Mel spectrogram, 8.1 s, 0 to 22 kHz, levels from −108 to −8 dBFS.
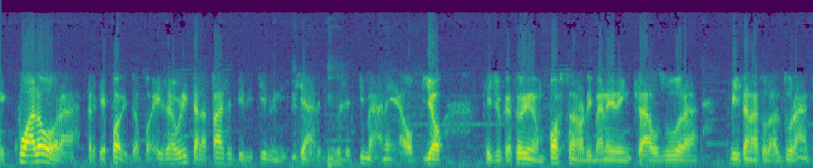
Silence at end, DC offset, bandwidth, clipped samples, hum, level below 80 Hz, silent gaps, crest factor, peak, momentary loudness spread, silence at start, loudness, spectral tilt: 0.05 s; under 0.1%; 15 kHz; under 0.1%; none; -58 dBFS; none; 20 dB; -2 dBFS; 15 LU; 0 s; -22 LUFS; -5.5 dB/octave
